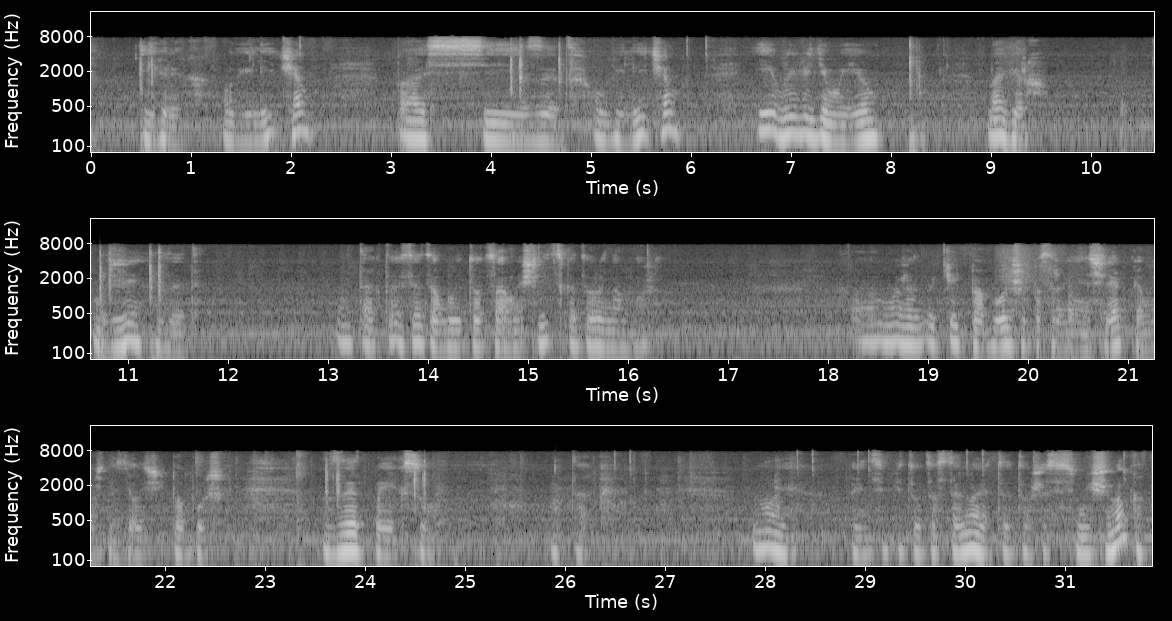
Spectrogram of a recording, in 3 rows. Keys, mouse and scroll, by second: 8.2 KP_3, 10.7 g, 16.2-19.2 middle drag, 28.3 click, 28.9 click, 29.9 click, 30.7-31.8 middle drag.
